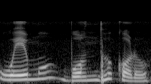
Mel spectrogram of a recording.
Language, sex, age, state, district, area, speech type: Bengali, female, 60+, West Bengal, Jhargram, rural, read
